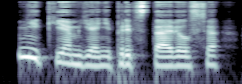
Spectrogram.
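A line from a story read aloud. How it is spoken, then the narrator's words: Snort. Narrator (Russian): хмыкнул Неволин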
